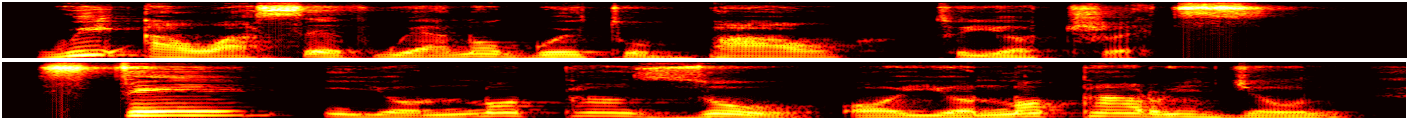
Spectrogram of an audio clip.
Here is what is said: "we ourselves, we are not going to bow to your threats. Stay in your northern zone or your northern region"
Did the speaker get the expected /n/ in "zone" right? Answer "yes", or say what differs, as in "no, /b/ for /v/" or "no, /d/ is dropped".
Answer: no, /l/ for /n/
